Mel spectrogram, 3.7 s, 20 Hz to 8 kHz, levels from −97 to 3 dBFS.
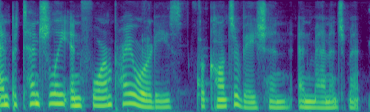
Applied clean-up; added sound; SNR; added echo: neural separator model SepFormer DNS4.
